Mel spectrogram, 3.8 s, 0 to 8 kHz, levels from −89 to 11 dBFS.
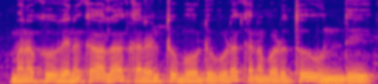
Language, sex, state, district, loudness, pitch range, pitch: Telugu, male, Telangana, Hyderabad, -13 LUFS, 105-120 Hz, 110 Hz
